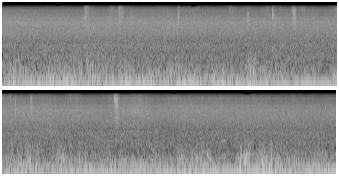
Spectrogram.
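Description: Wind buffeting the camcorder microphone at the lakeshore: a steady low rumble with a hiss over it.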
